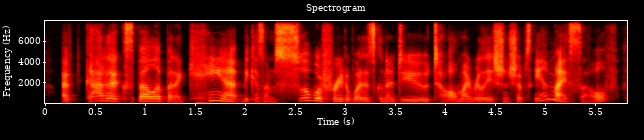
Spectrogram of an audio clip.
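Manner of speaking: plain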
